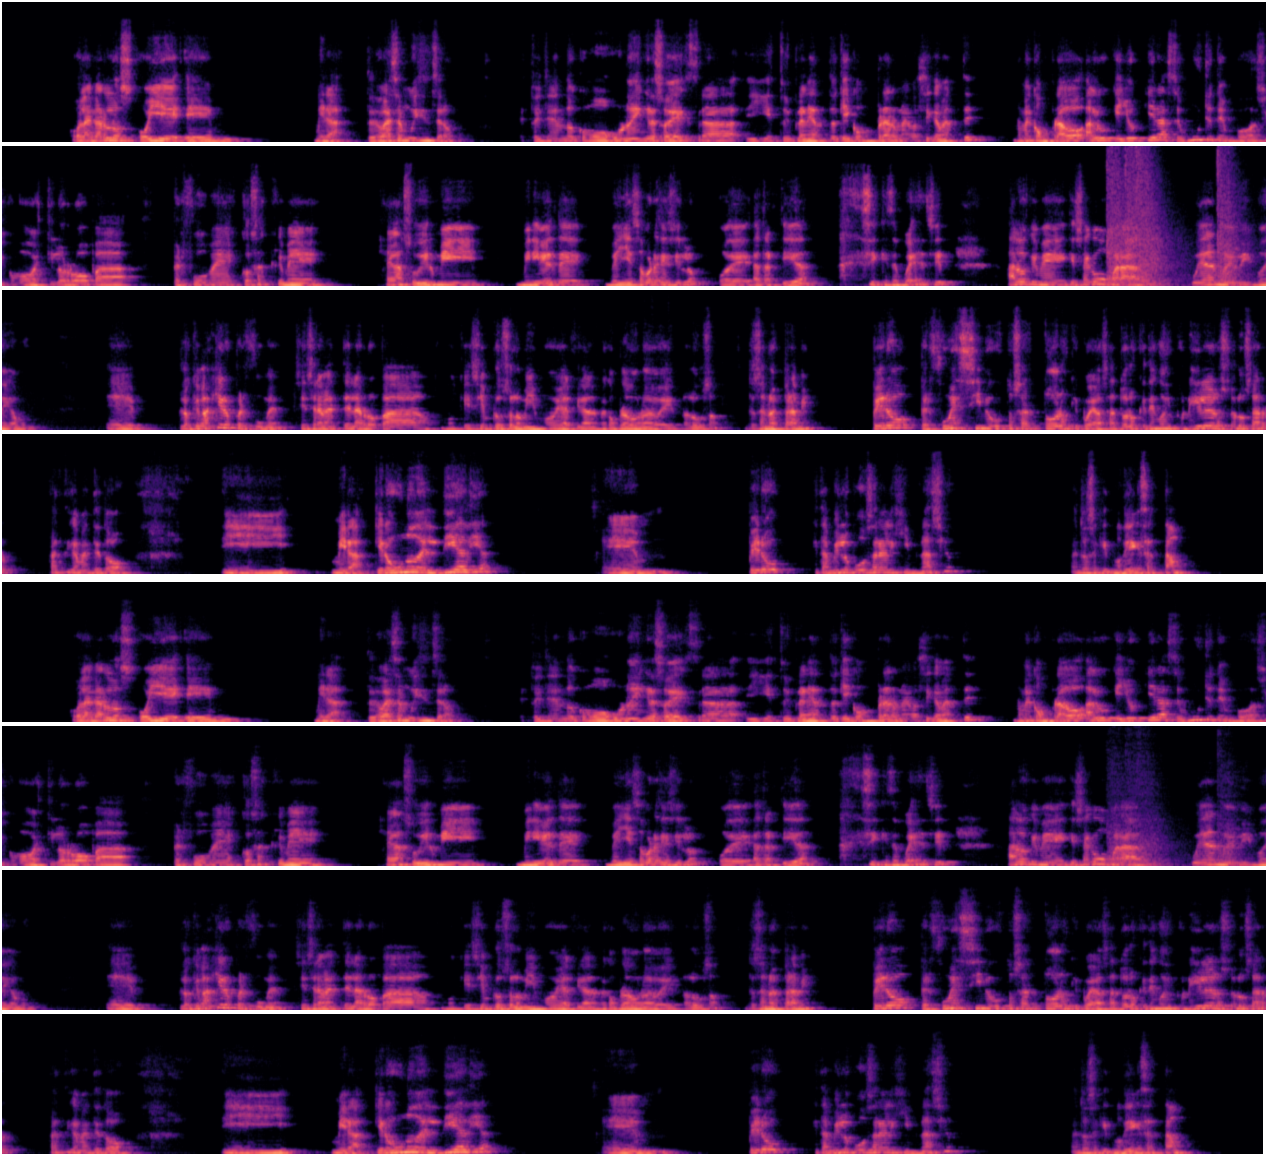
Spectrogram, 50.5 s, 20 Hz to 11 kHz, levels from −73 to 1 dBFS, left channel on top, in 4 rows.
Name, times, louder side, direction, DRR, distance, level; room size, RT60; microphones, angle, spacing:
voice 1, 0.7-2.3 3.1-4.5 5.3-9.8 10.1-13.9 14.4-15.8 16.5-17.4 17.8-20.7 21.0-24.1 24.5-25.5 26.3-26.7 27.1-32.5 32.7-33.4 34.0-38.0 38.4-39.7 40.1-40.8 41.2-42.8 43.9-44.6 45.4-45.8 46.0-47.5 48.6-49.7, left 1 dB, 25° left, 1.1 m, -23 dB
sound 1, 23.7-25.4, left 7 dB, 75° left, 0.5 m, -32 dB
6.3 x 4.9 x 6.6 m
head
